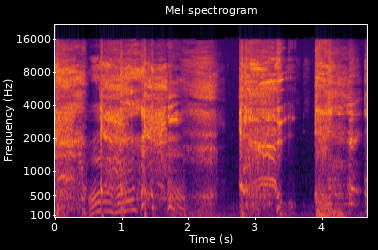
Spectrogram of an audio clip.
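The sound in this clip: Wet, phlegmy coughing and throat clearing, a few long harsh rasping bursts with gravelly voiced strain, loud and broken by short gaps, on a day marking lung health.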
